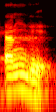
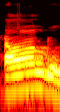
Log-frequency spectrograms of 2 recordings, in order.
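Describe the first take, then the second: First: The vowel is a short central 'uh' sound. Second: The vowel is a rounded 'o' sound. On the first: The speaker calls it right. "यह है टंग" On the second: The speaker calls it wrong. "या टोंग"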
